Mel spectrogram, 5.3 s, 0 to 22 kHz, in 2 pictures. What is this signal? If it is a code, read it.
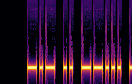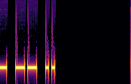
Morse code, heard as a keyed tone, about 20 wpm, 700 Hz. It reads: KI7TMI
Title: USA Call Signs - 6 Characters - 3x Character Spacing - 20wpm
